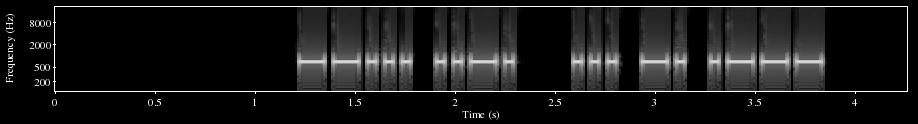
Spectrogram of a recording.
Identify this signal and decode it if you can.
Morse code, heard as a keyed tone, about 28 wpm, 700 Hz. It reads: 7F SNJ
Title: Field Day Exchanges Encore - 28wpm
